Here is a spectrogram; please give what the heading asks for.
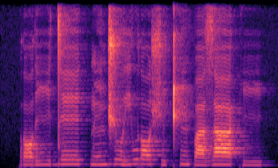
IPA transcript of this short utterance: ɾ ɔ˨ ɾ iː˨ d eː˦ k͡p ĩ˨˦ d͡ʒ ʊ˦˨ j u˦ ɾ ɔ˦ ʃ i˨ kʰ ĩ˦ p a˨ z aː˦ k i˨

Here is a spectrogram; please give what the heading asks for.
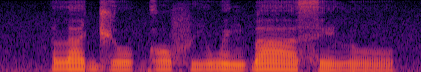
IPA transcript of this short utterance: l a˧ d͡ʒ oː˨ ɡ ɔ˧ f i˨˦ w ɛ̃˧ ɡ͡b aː˦˨ s e˨ l o˨

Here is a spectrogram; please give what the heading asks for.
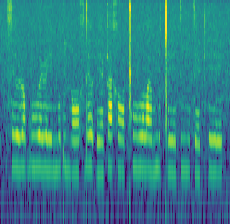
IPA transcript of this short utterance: s ɪː ʊ̯ ɭ ɔ b uː ə̯ ɭ eː ŋ u ɗ ɪ ʎ ɔː x d ɛ ə̯ ʔ e ə̯ ʈ a x ɔː ǁ uː lˠ ɛ ʊ̯ ŋ ɪ ǀ eː t iː t e ʈʰ eː

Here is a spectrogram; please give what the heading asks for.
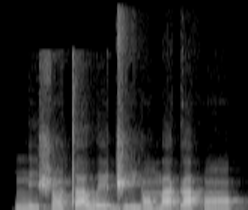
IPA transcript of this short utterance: n i˨ ʃ ɔ̃˧ t a˨ w e˧ d͡ʒ i˨ j ɔ̃˨ m a˨˦ ɡ a˦˨ h ɔ̃˧

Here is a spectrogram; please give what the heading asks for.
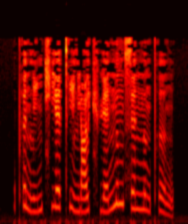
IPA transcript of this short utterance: pʰ ə˥˩ n l i˧˥ ŋ t͡ɕʰ j ɛ˥ t̪ʰ i˥˩ l j ɑ˧˥ ʊ̯ t͡ɕʰ ɥ ɛ˧˥ n n̪ ʊ˥ ŋ s ə˥ n n̪ ʊ˥˧ ŋ pʰ ɤ˥˩ ŋ

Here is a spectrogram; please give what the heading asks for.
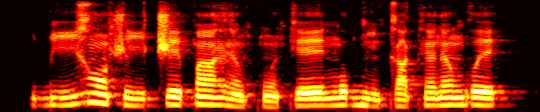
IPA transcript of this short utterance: ɓ iː˨˦ ɣ ɔ̃˧ ʃ iː˨ t͡ʃ e˧ p ã˧ ɣ ɛ̃˨ kʷ ɛ̃˨ k eː˦ ŋ o˦ ɡ͡b ĩ˨ k a˧ k ɛ̃˦ ɾ ɛ̃˦ ɡʷ e˧

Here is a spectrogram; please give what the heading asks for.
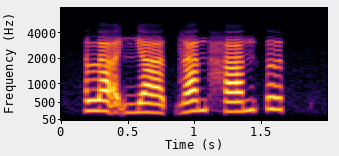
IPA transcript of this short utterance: l a̰ː˧˨ ɲ aː˨˩ t̚ z a˧ n h a˨˦ n ʔ ə˦˥ t̚

